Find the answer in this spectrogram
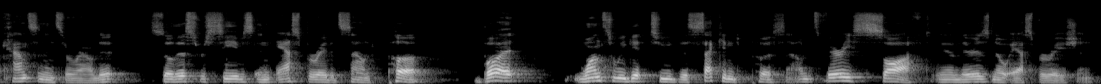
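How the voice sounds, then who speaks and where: A young man with a mellow, husky, mid-range voice teaches English pronunciation at a classroom whiteboard. He speaks patiently, repeating each model word several times.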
